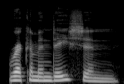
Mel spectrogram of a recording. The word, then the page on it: recommendation: rèkəmendéiʃən; レコメンデーション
